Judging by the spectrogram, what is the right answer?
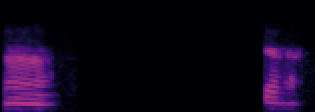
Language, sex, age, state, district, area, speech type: Tamil, female, 45-60, Tamil Nadu, Thoothukudi, urban, conversation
